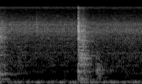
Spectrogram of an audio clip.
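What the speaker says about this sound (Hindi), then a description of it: "इसका कलर चेंज होने तक चिकन की भुनाई करेंगे" Chicken frying in a pan for a homemade pizza topping, a quiet low sizzle with one sharp scrape or clink of the stirring utensil partway through.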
